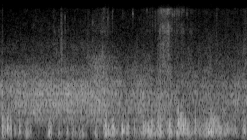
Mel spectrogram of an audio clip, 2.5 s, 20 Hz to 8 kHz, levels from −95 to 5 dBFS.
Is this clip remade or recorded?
recorded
